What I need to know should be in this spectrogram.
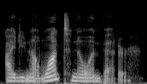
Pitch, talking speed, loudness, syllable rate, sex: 165 Hz, 325 wpm, -20 LUFS, 6.7 syllables/s, female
